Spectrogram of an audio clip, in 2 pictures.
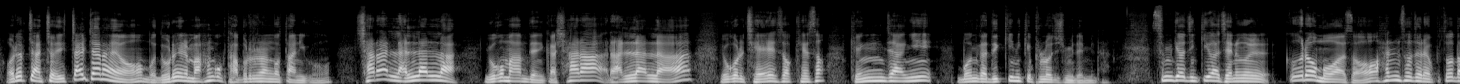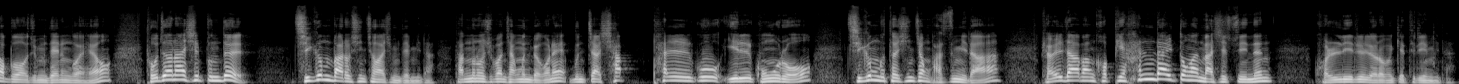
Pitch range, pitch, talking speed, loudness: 115-175 Hz, 140 Hz, 335 characters per minute, -15 LUFS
